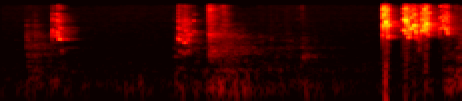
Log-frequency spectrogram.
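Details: Opaline parblue lovebird with a few soft scattered chirps and rustles, ending in a loud, dense burst of rapid shrill chattering.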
